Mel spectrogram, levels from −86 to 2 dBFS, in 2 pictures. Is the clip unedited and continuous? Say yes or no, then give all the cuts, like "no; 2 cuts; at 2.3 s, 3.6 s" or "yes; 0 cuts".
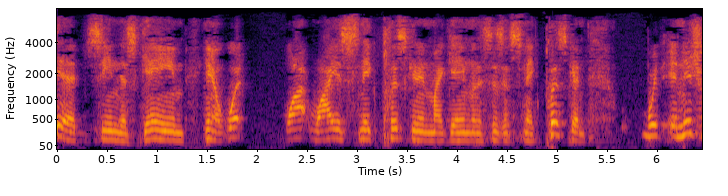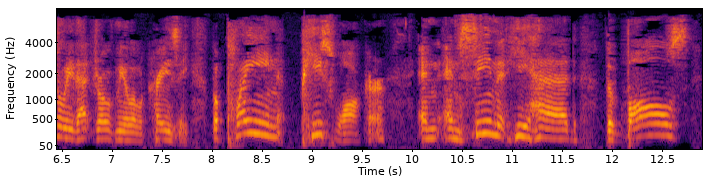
yes; 0 cuts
